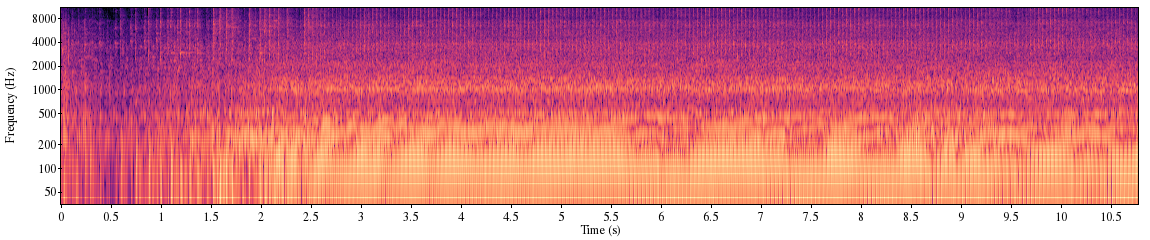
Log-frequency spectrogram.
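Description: Engine catches after a few rough pulses and settles into an even, steady mower drone with no misses; running properly.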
